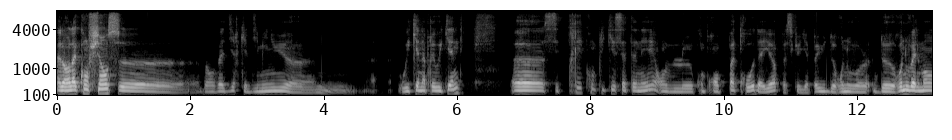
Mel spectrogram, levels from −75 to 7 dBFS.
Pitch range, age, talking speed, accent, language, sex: 105-130 Hz, 40-59, 155 wpm, French, French, male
